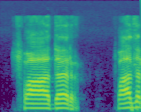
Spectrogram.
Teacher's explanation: ఫ పఫా లో ప అనేదాన్ని ఎఫ్ సౌండ్ తో పలుకుతున్నాం . ఫాదర్ అన్నామ అనుకోండి ఫాదర్ ఫాదర్ అంటే ఎఫ్ తోనే పలుకుతున్నాం. అవును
